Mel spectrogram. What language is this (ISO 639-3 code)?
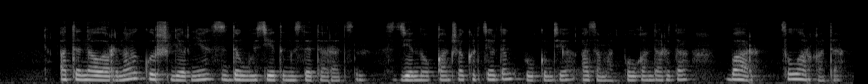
kaz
